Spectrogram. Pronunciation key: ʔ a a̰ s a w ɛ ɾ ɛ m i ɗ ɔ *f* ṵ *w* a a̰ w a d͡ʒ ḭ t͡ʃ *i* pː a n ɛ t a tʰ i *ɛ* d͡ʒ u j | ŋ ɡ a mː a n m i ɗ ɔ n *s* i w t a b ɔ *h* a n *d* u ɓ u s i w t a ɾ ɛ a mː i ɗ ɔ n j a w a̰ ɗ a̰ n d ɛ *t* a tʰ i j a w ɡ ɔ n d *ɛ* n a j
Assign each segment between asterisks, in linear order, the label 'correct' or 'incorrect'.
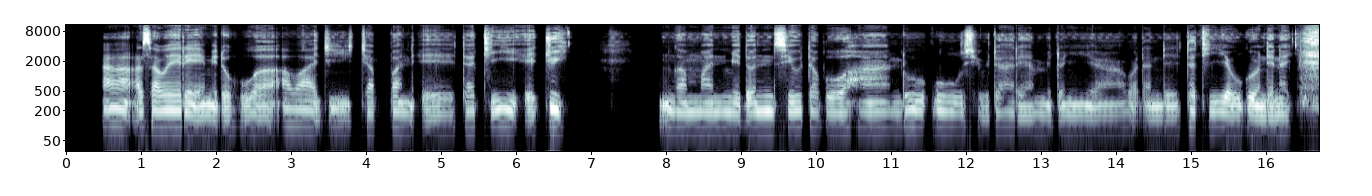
incorrect, correct, incorrect, correct, correct, correct, correct, correct, correct

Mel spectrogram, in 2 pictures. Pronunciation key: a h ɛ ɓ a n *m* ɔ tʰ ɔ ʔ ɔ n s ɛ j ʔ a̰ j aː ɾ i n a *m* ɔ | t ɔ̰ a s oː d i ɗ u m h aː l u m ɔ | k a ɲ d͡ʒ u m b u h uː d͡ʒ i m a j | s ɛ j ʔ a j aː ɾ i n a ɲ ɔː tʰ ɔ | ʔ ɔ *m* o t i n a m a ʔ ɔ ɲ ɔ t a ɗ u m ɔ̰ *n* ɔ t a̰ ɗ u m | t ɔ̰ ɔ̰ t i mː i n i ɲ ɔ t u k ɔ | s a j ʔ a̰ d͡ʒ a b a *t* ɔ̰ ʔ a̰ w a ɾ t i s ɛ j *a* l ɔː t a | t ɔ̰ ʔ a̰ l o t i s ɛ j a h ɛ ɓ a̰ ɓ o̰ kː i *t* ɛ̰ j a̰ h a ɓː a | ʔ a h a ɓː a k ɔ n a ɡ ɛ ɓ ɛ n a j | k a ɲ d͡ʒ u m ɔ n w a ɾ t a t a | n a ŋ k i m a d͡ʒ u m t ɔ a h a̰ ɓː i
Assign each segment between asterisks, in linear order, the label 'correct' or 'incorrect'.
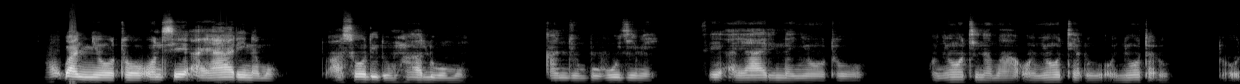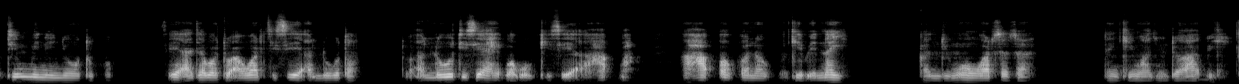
incorrect, correct, incorrect, incorrect, correct, correct, incorrect

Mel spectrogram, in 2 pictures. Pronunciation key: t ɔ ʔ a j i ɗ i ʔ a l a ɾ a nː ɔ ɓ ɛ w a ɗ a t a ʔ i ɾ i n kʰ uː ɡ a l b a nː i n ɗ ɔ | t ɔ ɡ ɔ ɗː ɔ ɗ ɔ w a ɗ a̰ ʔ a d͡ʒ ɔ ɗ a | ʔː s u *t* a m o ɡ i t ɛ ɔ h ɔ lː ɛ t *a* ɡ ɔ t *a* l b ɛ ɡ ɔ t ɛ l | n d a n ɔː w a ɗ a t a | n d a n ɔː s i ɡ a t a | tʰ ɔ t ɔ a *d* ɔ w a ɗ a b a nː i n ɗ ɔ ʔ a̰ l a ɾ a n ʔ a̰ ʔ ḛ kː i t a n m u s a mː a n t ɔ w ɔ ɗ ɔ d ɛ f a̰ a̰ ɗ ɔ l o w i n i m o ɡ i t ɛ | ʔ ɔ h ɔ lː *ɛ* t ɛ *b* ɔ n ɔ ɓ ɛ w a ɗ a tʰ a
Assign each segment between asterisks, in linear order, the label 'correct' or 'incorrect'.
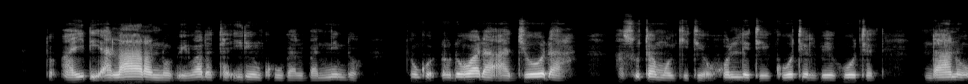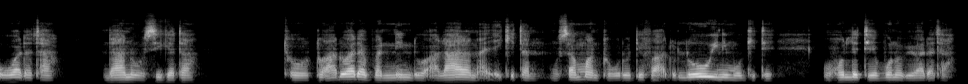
correct, incorrect, incorrect, incorrect, correct, correct

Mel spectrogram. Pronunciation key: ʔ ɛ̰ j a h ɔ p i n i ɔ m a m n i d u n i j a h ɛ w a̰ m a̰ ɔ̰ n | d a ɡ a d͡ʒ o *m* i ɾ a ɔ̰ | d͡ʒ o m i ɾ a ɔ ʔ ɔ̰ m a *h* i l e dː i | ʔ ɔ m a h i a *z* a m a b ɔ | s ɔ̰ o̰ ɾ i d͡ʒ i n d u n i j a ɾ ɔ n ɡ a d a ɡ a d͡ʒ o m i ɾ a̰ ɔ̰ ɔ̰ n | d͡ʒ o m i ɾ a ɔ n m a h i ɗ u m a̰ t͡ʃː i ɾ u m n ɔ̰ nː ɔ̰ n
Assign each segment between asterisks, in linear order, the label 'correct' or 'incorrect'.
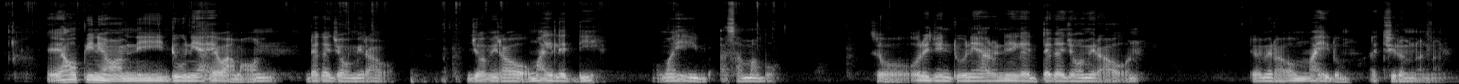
correct, correct, incorrect

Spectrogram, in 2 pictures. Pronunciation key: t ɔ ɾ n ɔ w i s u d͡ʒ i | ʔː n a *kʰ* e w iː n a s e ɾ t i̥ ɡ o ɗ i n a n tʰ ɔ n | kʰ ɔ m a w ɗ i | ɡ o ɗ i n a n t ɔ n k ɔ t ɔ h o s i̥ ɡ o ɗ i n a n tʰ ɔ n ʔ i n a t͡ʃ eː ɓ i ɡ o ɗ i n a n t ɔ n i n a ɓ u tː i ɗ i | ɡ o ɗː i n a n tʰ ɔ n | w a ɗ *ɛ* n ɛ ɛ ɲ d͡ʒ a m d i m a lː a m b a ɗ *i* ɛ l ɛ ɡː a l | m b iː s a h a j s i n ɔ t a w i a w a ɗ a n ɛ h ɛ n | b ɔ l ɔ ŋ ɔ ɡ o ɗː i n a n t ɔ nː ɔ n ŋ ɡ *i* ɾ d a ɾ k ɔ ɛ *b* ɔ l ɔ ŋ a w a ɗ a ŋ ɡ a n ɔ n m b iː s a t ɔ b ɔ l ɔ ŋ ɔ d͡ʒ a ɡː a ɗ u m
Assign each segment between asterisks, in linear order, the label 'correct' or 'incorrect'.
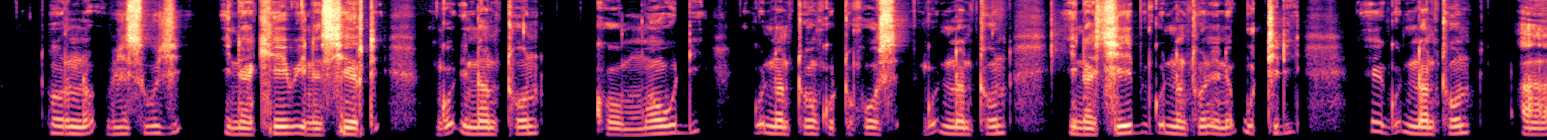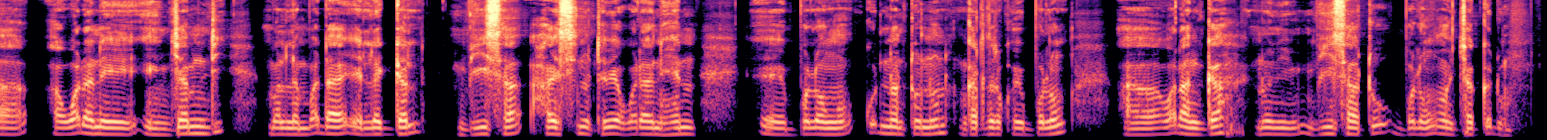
correct, incorrect, incorrect, incorrect, correct

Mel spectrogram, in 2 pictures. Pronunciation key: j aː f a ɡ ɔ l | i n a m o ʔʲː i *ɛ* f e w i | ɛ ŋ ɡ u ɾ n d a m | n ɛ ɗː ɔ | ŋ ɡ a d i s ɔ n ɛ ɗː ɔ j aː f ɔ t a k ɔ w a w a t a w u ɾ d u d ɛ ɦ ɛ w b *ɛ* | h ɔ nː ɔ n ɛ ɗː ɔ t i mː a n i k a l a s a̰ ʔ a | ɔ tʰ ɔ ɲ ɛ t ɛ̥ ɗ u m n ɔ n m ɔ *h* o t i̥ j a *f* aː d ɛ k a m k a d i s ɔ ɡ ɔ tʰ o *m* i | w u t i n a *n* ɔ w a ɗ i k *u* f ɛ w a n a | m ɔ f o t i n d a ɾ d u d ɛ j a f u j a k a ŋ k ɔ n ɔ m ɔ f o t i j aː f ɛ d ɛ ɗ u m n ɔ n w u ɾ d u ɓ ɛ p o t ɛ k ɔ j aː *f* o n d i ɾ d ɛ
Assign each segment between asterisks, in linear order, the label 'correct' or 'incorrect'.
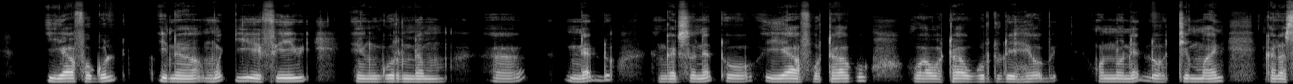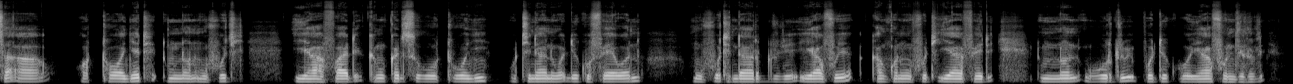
correct, correct, incorrect, correct, incorrect, correct, incorrect, correct

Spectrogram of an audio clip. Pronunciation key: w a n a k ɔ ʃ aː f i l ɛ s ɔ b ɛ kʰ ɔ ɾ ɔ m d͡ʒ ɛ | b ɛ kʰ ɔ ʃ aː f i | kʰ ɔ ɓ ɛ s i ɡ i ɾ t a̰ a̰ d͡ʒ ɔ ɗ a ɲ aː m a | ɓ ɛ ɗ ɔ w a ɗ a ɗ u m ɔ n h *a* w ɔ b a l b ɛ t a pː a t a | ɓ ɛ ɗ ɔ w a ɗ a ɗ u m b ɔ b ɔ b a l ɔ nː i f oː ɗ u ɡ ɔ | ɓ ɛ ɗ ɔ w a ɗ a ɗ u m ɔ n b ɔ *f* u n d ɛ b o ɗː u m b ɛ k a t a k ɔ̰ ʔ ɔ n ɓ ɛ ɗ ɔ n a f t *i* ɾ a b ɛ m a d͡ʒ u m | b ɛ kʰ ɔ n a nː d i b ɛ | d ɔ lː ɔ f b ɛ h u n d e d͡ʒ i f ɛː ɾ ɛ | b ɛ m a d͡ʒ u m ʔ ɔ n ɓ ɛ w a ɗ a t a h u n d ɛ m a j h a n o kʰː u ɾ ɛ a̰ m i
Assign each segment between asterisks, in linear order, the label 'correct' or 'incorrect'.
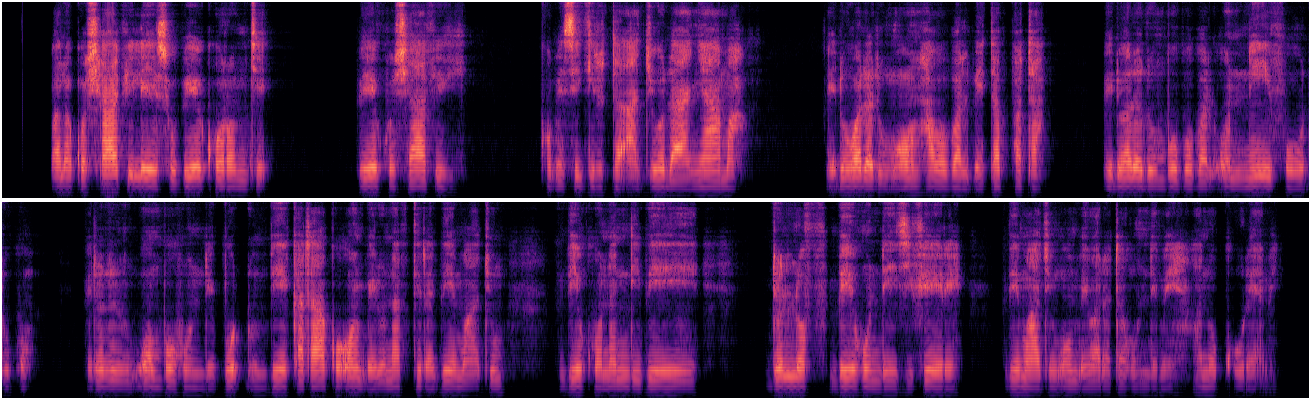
correct, incorrect, correct

